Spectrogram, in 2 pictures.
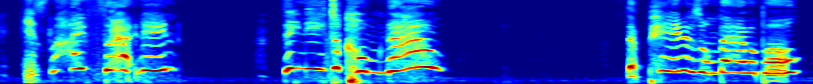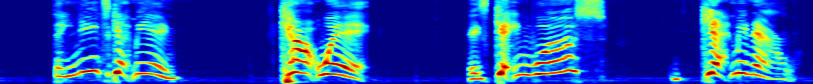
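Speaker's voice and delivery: very high-pitched screaming through pain. Speaker retells calling for an ambulance, retelling screaming in pain. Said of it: "the only way that I can talk is by screaming".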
